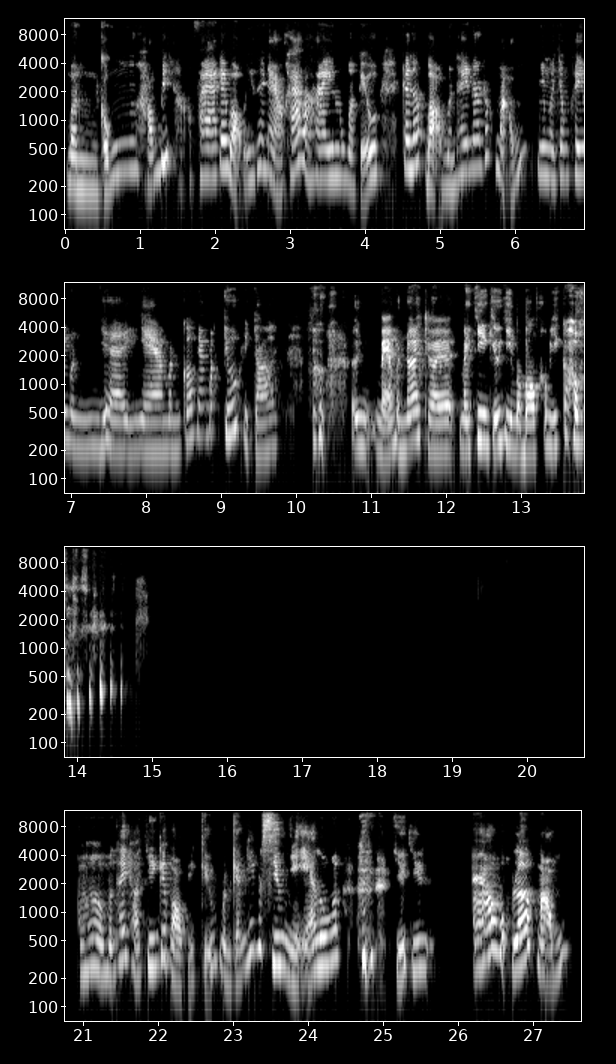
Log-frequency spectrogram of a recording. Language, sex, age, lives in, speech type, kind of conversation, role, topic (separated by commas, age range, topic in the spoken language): Vietnamese, female, 35-39, United States, conversation, unstructured, none, Bạn có muốn thành thạo ẩm thực Nhật Bản không?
